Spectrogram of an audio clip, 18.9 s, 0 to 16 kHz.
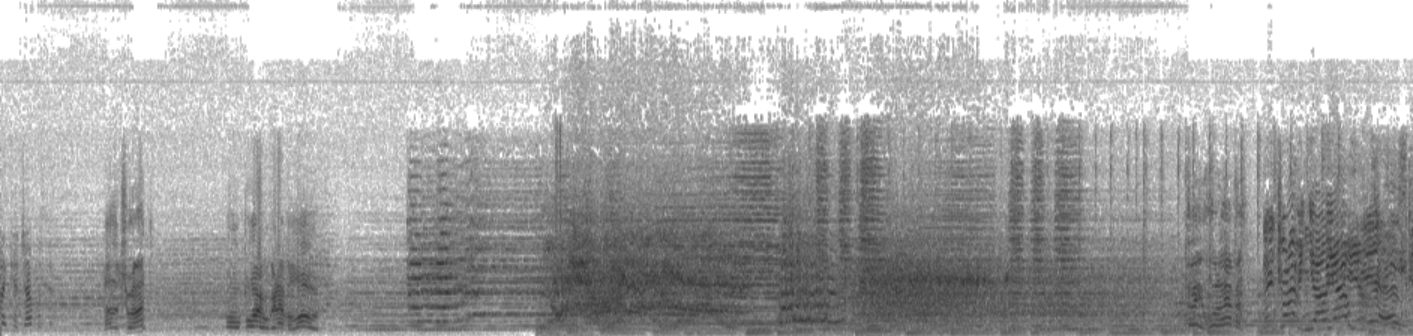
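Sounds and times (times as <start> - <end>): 
speech: 0.2 - 2.2, 3.0 - 5.8, 7.1 - 7.7
speeding bus engine roar: 7.2 - 18.8
tires of a speeding bus skidding and squealing: 7.3 - 18.6.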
